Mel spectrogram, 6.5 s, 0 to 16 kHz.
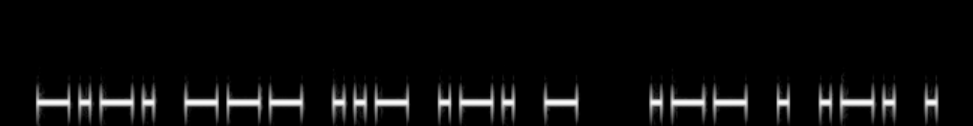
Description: Morse code, heard as a keyed tone, about 17 wpm, 700 Hz. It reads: COURT WERE
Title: Sentences from Top 1600 Words 17wpm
